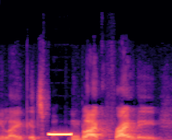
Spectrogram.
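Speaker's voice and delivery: loud, fed-up vent; exasperated outburst. Real, not acted. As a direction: blurt it out in frustration.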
